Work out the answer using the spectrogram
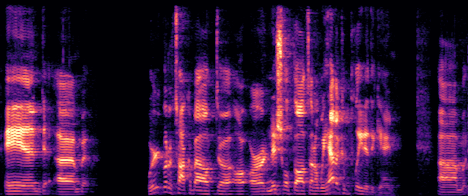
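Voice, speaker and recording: A man's voice: mid-range voice, pushed and bright. A man hosting a casual game review chat, rambling with many fillers and restarts. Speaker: channel host. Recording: echoey room with music underneath.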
